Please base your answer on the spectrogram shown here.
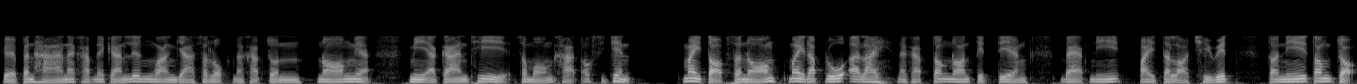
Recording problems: high frequencies cut off; severe; nothing above 3.5 kHz

